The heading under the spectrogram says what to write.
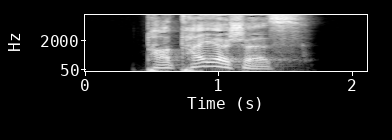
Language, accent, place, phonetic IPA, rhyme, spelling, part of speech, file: German, Germany, Berlin, [paʁˈtaɪ̯ɪʃəs], -aɪ̯ɪʃəs, parteiisches, adjective, De-parteiisches.ogg
- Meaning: strong/mixed nominative/accusative neuter singular of parteiisch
